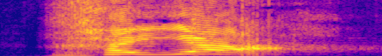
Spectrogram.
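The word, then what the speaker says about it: Chaya (חיה): The Hebrew original is pronounced like the very stereotypical karate noise. Chaya!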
